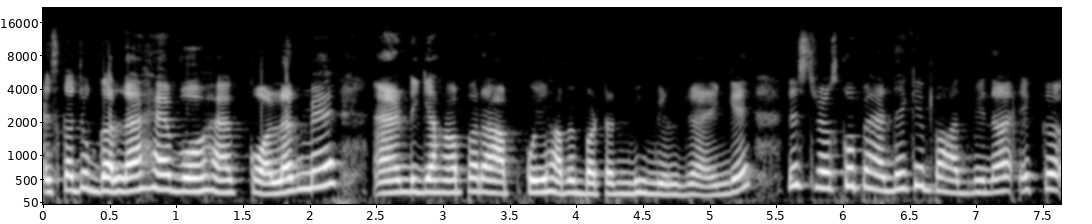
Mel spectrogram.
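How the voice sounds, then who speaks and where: With a high pitch, an animated tone and lively intonation, a woman speaks at a fairly slow pace. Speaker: fashion YouTuber. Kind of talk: product haul review. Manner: chatty, animated.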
